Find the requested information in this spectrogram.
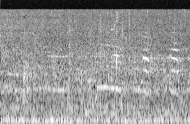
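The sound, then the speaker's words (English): Seagulls call at a fishing port with harsh, honking cries that rise and fall over a continuous background hum. “they enter the port, crates with the catches of the day, seagulls waiting for morsels of fish”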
